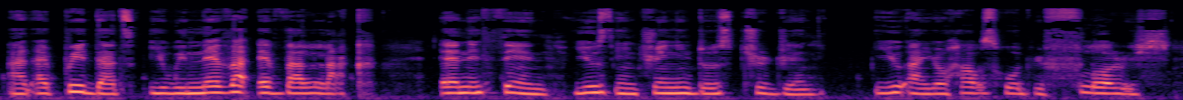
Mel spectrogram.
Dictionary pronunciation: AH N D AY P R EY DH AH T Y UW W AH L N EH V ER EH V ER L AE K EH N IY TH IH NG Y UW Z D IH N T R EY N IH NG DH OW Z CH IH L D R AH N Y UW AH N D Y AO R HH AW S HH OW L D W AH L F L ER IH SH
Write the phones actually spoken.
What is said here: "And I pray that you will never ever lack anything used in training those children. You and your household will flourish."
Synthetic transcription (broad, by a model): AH N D AY P R EY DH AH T Y UW W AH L N EH V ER EH V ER L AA K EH N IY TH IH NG Y UW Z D IH N T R EY N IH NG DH OW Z CH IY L D R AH N Y UW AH N Y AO HH AW S HH OW L D W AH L F L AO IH SH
